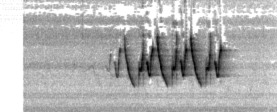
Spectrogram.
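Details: Common Yellowthroat in Victoria on Vancouver Island, a secretive bird whose song is heard around lakes: a quick run of high, sweeping, rolling notes, about eight in under two seconds, like 'wichity wichity' or 'we beat you', over a low steady hum.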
